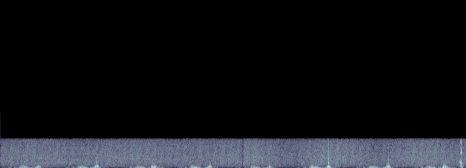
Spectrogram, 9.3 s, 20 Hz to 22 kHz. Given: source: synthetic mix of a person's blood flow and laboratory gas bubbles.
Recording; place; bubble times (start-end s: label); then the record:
Doppler ultrasound of blood flow; precordium
9.17-9.27 s: bubbles
From the record:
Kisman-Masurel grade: 113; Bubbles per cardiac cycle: 1 to 2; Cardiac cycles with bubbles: 1 to 10%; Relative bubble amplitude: loud (0.450 to 0.775); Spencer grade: 1 (occasional bubble signal discernible with the cardiac motion signal, with majority of cardiac periods free of bubbles); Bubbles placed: anywhere in the cardiac cycle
